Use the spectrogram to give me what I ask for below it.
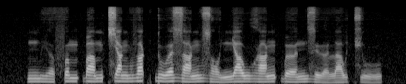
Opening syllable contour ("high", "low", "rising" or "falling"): low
